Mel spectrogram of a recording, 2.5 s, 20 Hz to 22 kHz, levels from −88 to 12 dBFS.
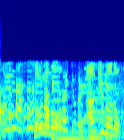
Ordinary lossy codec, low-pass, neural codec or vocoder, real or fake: none; 3.6 kHz; none; real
